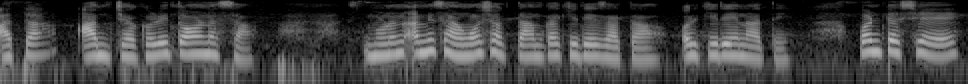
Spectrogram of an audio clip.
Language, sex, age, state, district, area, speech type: Goan Konkani, female, 18-30, Goa, Pernem, rural, spontaneous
